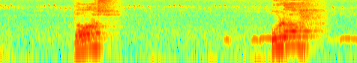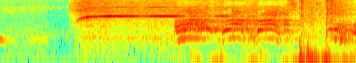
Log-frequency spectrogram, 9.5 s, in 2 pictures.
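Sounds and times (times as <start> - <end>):
speech: 1.0 - 1.5, 3.6 - 4.2
vacuum cleaner running: 5.7 - 7.7
sharp thump: 8.6 - 9.4.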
